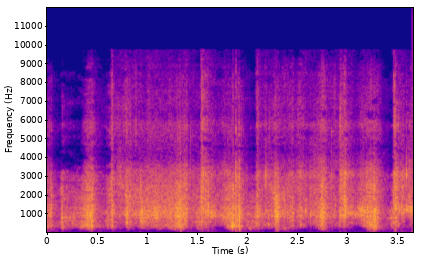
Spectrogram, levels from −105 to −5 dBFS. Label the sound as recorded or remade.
remade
